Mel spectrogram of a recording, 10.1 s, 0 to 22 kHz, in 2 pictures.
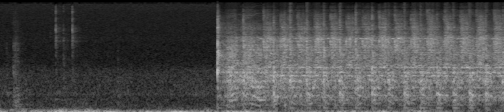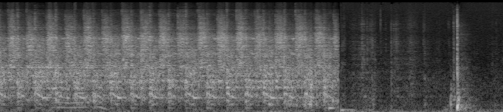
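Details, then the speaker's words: Mercedes-Benz 190E garden find, first start attempt: about six seconds of even cranking near four beats a second, no firing; no fuel up top as the fuel pump gets no voltage feed, fuses and relays next. "So a quick recap where we are. We're not getting fuel up top. Yeah, so fuel pump's not kicking in, is it?"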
